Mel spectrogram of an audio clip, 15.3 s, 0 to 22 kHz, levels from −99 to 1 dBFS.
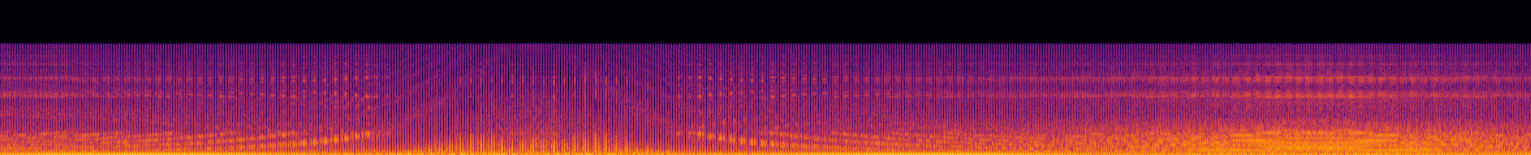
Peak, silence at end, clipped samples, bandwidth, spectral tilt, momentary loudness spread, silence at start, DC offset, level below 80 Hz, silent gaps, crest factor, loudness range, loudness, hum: -6 dBFS; 0 s; under 0.1%; 6.8 kHz; -7.5 dB/octave; 8 LU; 0 s; under 0.1%; -22 dBFS; none; 14 dB; 6 LU; -27 LUFS; none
